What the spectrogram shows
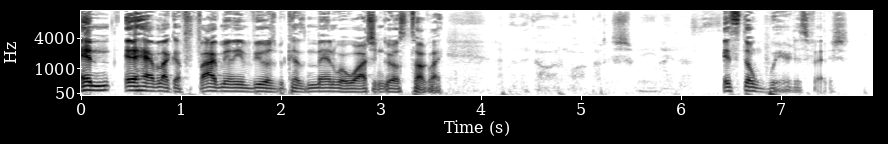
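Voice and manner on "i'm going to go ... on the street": very soft, barely voiced whisper. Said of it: "It's whispering or some shit".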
